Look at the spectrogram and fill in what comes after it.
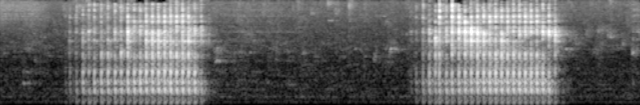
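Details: Female bully-breed dog snoring like a pig: two long, loud, rattling breaths with a rapid vibrating flutter, separated by quiet pauses.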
